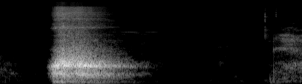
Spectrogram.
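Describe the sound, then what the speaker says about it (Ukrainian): A single long breath is pushed out through the mouth, close and breathy, lasting about a second before fading, followed by a faint short breath near the end. "Видих через рот."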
